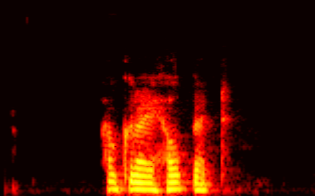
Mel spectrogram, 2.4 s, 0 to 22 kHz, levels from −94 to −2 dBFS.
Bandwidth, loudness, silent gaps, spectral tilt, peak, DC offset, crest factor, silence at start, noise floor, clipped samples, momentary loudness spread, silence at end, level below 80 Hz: 4.6 kHz; -24 LUFS; none; -11 dB/octave; -6 dBFS; under 0.1%; 20 dB; 0.75 s; -83 dBFS; under 0.1%; 9 LU; 0.8 s; -64 dBFS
